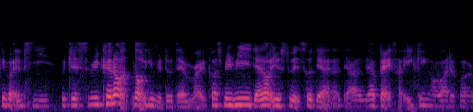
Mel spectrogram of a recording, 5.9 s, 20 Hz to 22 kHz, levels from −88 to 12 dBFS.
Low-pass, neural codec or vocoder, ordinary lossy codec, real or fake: 5.4 kHz; none; none; real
